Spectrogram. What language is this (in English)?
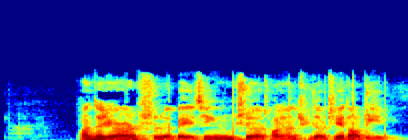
Chinese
